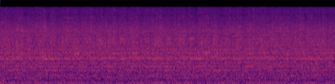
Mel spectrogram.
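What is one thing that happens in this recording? A car engine idles with a steady, deep rumble.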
